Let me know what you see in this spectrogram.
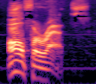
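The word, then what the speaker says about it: Alpheratz: by 3rd base is alpha rats sounds like awful reps but it's spelt ALP h.e.r ATZ all for rats all fur ettes is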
